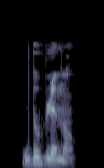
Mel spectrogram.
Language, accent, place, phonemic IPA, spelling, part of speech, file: French, France, Lyon, /du.blə.mɑ̃/, doublement, adverb / noun, LL-Q150 (fra)-doublement.wav
- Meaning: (adverb) doubly; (noun) doubling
